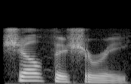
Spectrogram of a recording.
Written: shellfishery

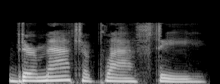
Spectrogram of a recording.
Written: dermatoplastic

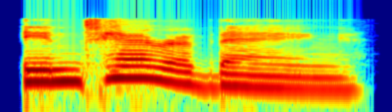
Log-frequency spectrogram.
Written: interabang

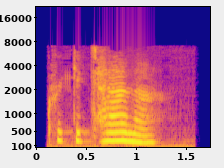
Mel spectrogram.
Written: cricketana

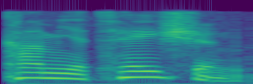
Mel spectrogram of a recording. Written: commutation

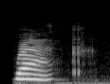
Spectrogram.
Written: WRAC

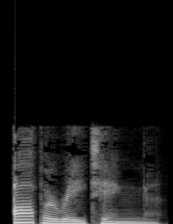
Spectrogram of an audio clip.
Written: operating

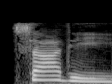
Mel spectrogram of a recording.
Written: sadi

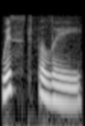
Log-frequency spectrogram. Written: wistfully

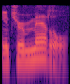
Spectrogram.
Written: intermeddle

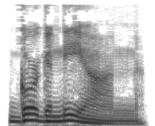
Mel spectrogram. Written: gorgoneion

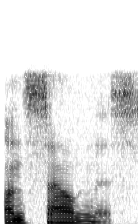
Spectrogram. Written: unsoundness

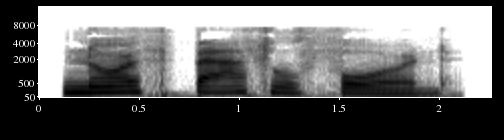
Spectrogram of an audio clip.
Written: north battleford

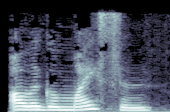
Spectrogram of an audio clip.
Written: oligomycin

